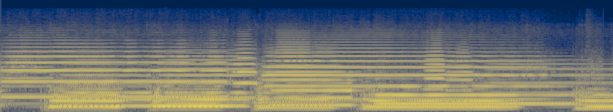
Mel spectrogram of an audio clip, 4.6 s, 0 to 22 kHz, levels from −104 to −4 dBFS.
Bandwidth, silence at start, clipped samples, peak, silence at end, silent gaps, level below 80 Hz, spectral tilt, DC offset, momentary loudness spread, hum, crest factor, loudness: 8.2 kHz; 0 s; under 0.1%; -6 dBFS; 0 s; none; -56 dBFS; -7 dB/octave; under 0.1%; 5 LU; none; 14 dB; -20 LUFS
